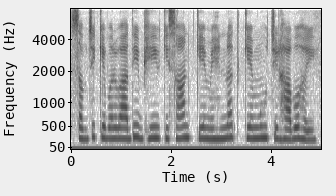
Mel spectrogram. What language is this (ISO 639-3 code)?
mag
